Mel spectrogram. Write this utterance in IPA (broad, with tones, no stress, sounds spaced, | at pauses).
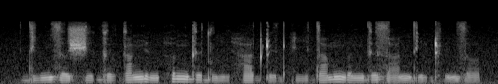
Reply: d i˩˧ ŋ z ə˩˧ ʃ ɪ˩˧ ɡ ɘ˩ l ɡ a˧˥ ŋ ɾ ɪ˩˧ ŋ h ə˥ ŋ d ɘ˧ d w i˩ l h a˧ d ʈ ɪ˩ d k i˩˧ d a˧˥ m ŋ ə˧ n d ɘ˧˥ z a˩˧ n d i˩ l ɖʱ ɪ˩˧ n z ʌ˧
